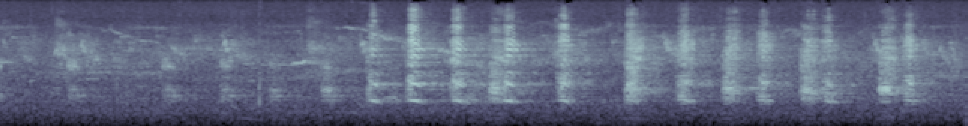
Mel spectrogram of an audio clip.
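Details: Greater flamingo at Opole Zoo calling in a run of loud, nasal, goose-like honks. The honks start after a quieter opening and come about three per second, some overlapping, with a faint rushing background noise.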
